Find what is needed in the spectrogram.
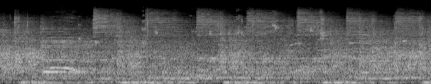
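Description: Basketball game sound: a ball being dribbled on a hardwood court, low thuds about twice a second, under arena crowd noise with background music.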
